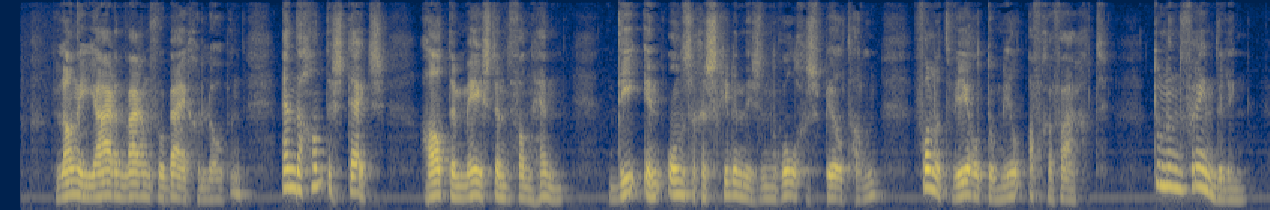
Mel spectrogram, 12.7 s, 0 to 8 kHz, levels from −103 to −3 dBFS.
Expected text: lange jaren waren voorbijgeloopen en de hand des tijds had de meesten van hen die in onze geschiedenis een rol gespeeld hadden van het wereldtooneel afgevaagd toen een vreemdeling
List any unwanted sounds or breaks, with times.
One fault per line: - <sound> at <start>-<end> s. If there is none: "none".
none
